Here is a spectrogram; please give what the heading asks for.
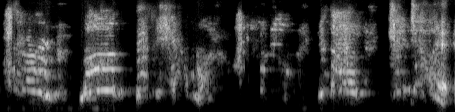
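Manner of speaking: put-on high, strained, near-crying child voice; whiny kid. Five-year-old son to mom on the hill, high whiny crying voice. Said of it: "he's like".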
